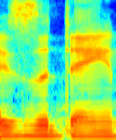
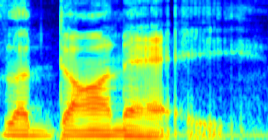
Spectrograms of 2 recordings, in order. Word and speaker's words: Zidane: i can't remember nope it is a game that has very strong french influences and so his name is the dawne also it's a it's a japanese name and that's just how you would say it anyway i'm not getting into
